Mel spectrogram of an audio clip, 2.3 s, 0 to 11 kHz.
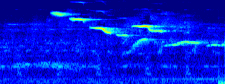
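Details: Male Indochinese blue flycatcher (Cyornis sumatrensis) starting the day with song in early morning at Nuy Bird Hide, Kaeng Krachan, Thailand: a sweet sliding phrase of clear whistles dropping from very high notes to a lower, drawn-out ending over about 1.5 seconds.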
